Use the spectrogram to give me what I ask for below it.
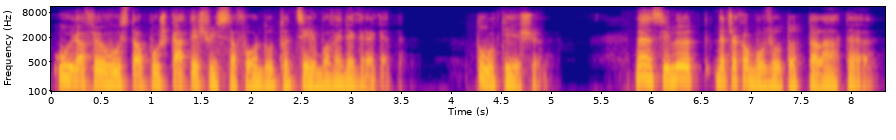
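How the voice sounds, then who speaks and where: A man narrating an audiobook thriller in a calm, measured way. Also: mid-range voice.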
